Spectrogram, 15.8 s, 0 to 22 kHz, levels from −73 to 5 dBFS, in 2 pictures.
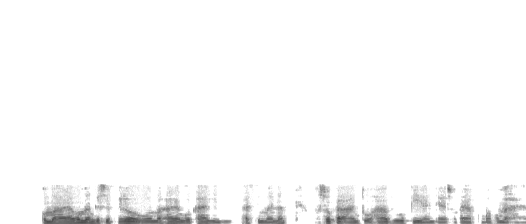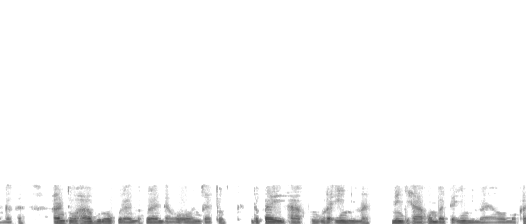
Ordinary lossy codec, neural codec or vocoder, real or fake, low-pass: AAC, 16 kbps; none; real; 7.2 kHz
